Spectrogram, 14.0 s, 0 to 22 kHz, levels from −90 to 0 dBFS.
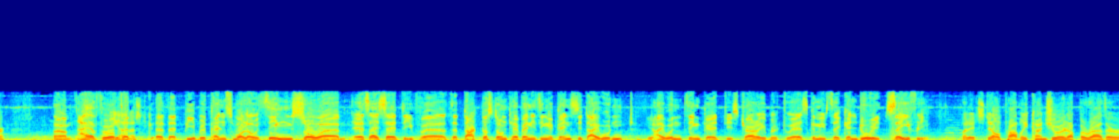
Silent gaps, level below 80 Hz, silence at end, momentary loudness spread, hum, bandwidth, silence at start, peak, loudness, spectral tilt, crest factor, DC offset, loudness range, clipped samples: none; -44 dBFS; 0 s; 6 LU; none; 8 kHz; 0 s; -8 dBFS; -22 LUFS; -4.5 dB/octave; 14 dB; under 0.1%; 2 LU; under 0.1%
